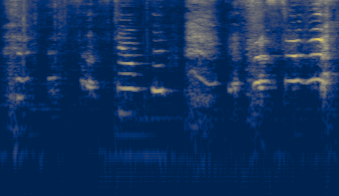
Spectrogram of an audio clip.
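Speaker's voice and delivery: very high, loud laughing shriek; hysterical laughter. Real, not acted. Streamer losing it over the mask name, hysterical laughing. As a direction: scream it through tears of laughter.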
